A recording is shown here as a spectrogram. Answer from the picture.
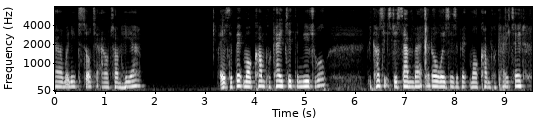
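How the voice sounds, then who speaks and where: A woman with a fairly low, somewhat breathy voice speaks at a moderate pace in a flat monotone. Her speech is broken by long, frequent pauses. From North West England. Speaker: budgeting vlogger. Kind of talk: casual vlog. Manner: hesitant, many fillers.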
